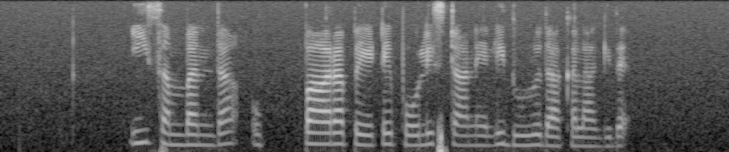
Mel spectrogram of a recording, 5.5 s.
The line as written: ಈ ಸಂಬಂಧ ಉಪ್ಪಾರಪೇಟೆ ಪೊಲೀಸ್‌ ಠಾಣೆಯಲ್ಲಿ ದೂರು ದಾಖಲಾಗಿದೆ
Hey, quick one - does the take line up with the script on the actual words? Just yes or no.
yes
